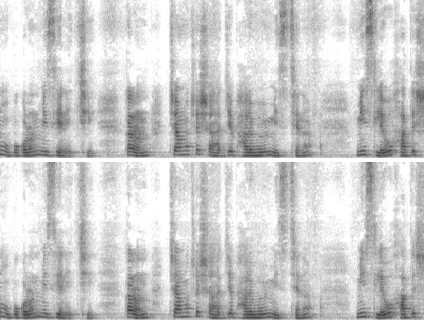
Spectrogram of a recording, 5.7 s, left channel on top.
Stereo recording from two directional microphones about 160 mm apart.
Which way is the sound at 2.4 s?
25° right (ahead or behind).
